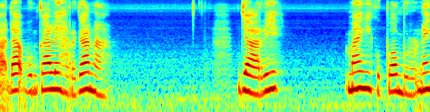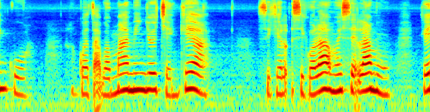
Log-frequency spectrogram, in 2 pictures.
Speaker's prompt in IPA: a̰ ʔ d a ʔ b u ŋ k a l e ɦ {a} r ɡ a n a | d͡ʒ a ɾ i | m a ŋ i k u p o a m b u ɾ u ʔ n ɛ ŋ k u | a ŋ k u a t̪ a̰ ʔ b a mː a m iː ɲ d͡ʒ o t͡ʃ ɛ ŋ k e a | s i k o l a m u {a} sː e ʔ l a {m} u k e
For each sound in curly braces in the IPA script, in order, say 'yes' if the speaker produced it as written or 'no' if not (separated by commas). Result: yes, no, yes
